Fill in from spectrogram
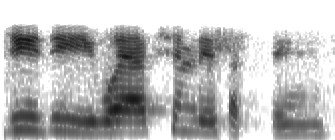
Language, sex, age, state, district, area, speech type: Hindi, female, 30-45, Uttar Pradesh, Sitapur, rural, conversation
